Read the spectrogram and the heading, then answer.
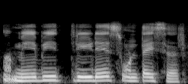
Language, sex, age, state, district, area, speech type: Telugu, male, 30-45, Andhra Pradesh, Vizianagaram, rural, spontaneous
